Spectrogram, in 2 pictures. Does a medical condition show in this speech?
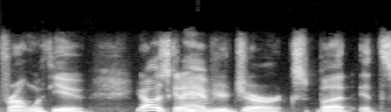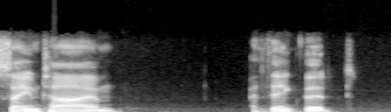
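No.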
